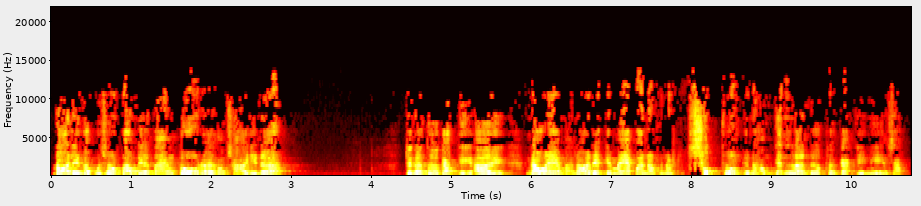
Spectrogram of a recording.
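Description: A man's voice: sits high, expressive, fairly quick, fairly bright tone. A man, giving a blunt, colloquial Buddhist sermon full of scolding rhetorical questions. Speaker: Buddhist monk lecturer.

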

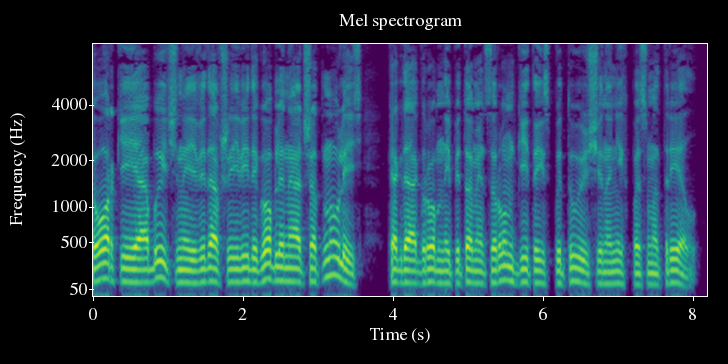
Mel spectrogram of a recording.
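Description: A man narrating a story as a scripted audiobook. His voice sits fairly low and mellow. The sound is dry and close, and his reading stays steady and even. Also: clear, resonant tone, no echo.

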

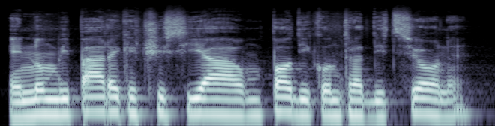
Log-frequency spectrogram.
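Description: A man voicing a calm, patient judge who reasons gently, in a radio story reading. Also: mid-range voice, measured pace, pitched above the performer's own voice, natural voice. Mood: puzzled. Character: patient, wry male judge.

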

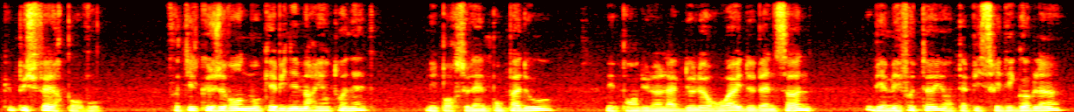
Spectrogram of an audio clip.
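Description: Man reading a proud cornered noblewoman, commanding, scornful, husky tone, audiobook. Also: medium pitch, fairly even intonation, normal speed, warm tone, close to an everyday voice. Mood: bitter. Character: desperate proud noblewoman, imperious and bitter.

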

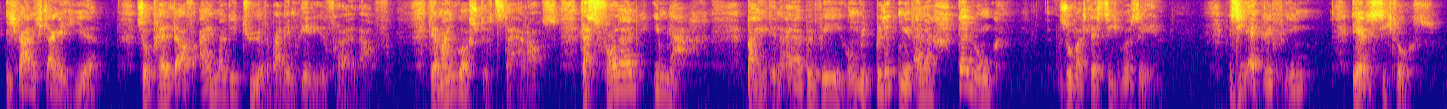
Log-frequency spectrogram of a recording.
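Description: Wheedling busybody innkeeper, lively inflection, roomy studio echo, radio play. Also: male voice, mid-range voice, moderate pace, slight background noise. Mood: agitated retelling. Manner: wheedling, chuckling, theatrical storytelling. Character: fawning nosy male innkeeper, curious and greedy. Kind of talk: classic stage radio play acting.

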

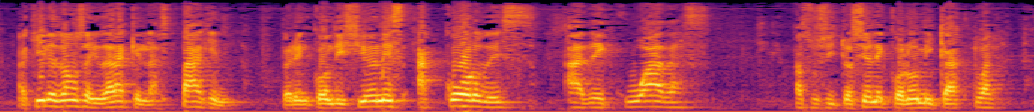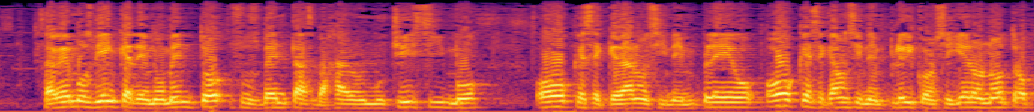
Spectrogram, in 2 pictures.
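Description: A man's voice: mid-range voice, a little mellow. Man, radio host, casual debt advice, talks straight to listeners, acts out little dialogues. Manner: conversational, addresses listeners directly, acts out example dialogues.

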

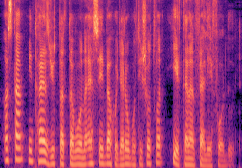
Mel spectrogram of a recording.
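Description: A man reading a novel aloud as an audiobook, in an expressive storytelling manner. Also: mid-range voice. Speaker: audiobook narrator. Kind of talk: scripted narration of a novel.

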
